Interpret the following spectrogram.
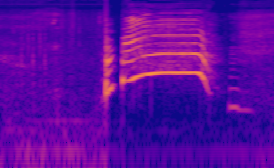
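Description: A woman's high-pitched scream, one held note lasting under a second, mimicking a dachshund's whining cry.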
